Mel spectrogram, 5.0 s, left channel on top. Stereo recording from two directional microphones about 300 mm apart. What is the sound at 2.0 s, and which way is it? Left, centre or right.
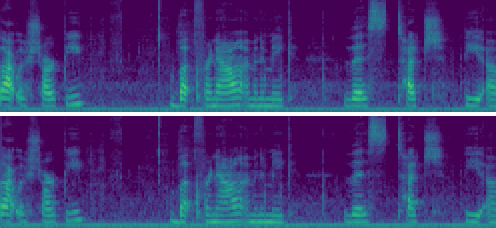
A woman's voice, centre.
